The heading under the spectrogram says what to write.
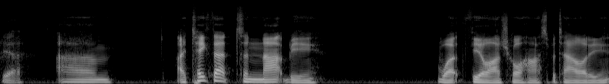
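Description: A short speech recording, and nothing technically wrong turns up anywhere in it.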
